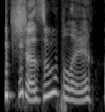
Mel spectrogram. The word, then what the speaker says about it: chasuble: I think it's pronounced Chasuble? Chasuble? Chasable. – Chasuble.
